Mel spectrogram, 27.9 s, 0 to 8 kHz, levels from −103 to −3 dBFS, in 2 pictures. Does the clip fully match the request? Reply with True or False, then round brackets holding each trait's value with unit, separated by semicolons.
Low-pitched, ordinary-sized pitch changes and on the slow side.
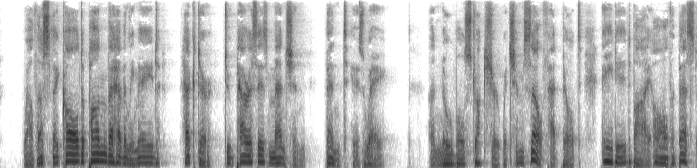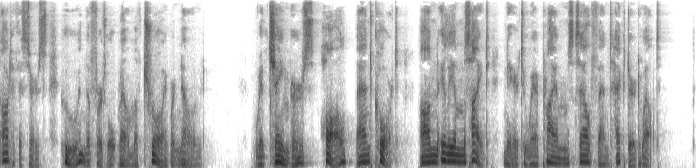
False (100 Hz; 5.8 semitones; 115 wpm)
